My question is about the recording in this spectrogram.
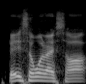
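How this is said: The voice sounds excited and enthusiastic. The offer is presented as surprisingly good. The speaker calls it right. "if he's that excited about it"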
